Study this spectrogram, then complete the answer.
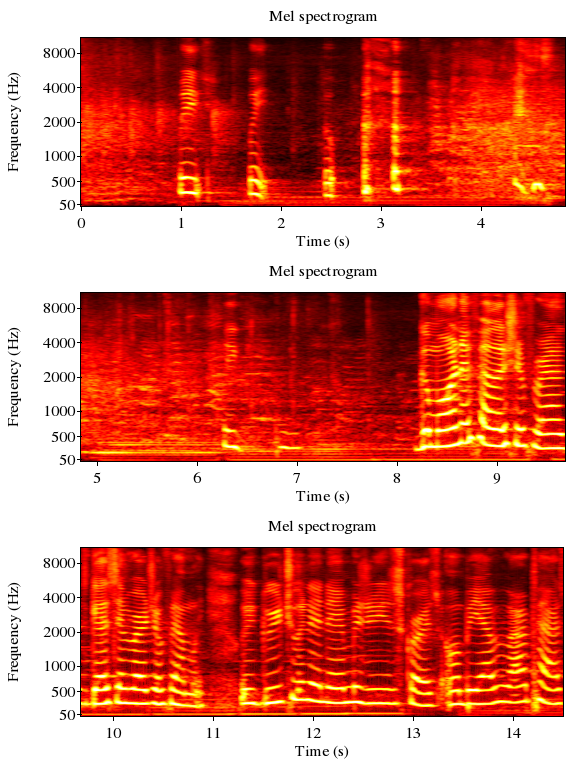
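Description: A young girl speaks through a microphone in a large hall.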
